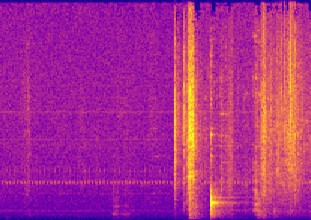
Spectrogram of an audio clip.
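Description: A quiet stretch with a faint steady hum, then, a little past halfway, a quick run of knocks and clinks as a metal measuring cup is tipped and tapped against a glass mixing bowl to empty its flour. The loudest strike rings briefly.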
